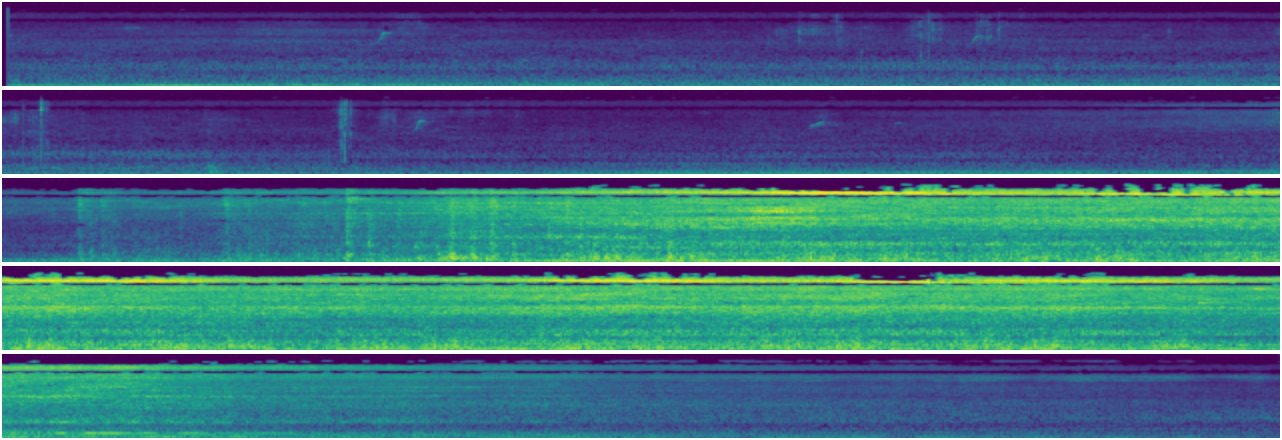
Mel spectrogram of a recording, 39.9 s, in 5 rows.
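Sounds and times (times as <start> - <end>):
train passing on diesel power: 10.9 - 39.9
rush of wheels on rail: 14.1 - 39.3.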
